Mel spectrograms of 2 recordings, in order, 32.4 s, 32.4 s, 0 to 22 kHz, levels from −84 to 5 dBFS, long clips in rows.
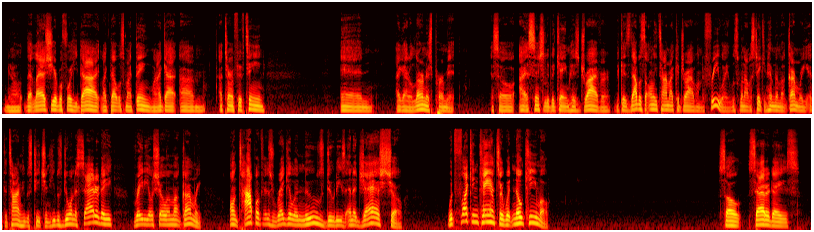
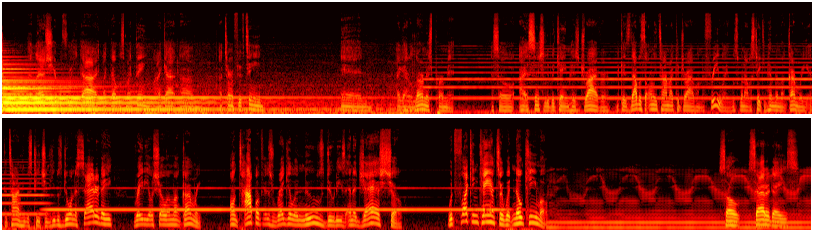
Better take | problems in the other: first | background music; very loud; throughout; 5 dB above the speech

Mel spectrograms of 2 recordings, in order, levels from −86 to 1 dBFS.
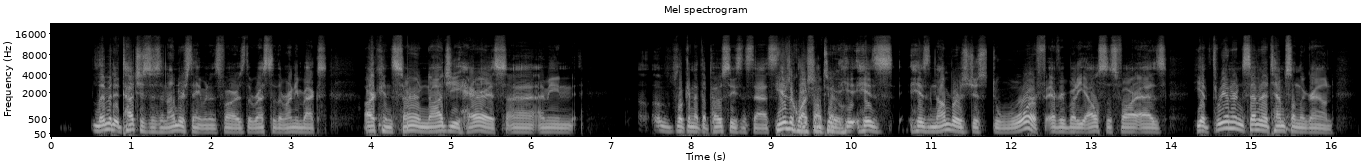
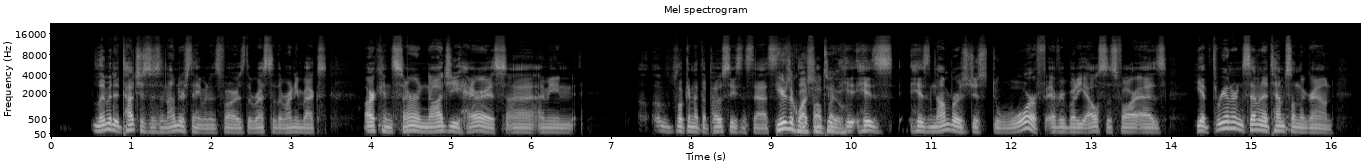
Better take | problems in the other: second | distortion; slight; 10 dB below the speech

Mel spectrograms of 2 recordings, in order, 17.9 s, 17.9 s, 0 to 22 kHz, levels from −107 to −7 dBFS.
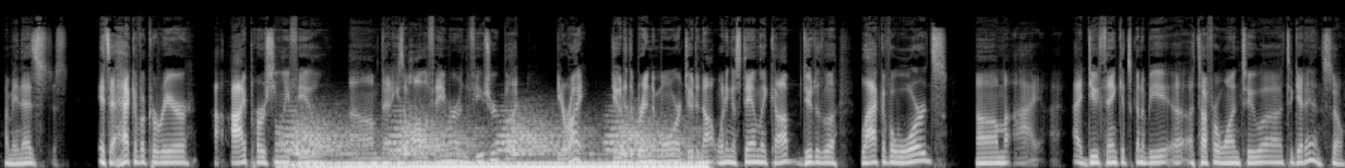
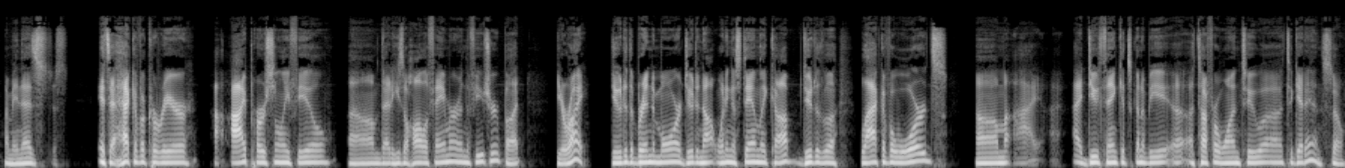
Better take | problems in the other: second | alarm; loud; from 3.5 to 9.5 s; peak 5 dB above the speech

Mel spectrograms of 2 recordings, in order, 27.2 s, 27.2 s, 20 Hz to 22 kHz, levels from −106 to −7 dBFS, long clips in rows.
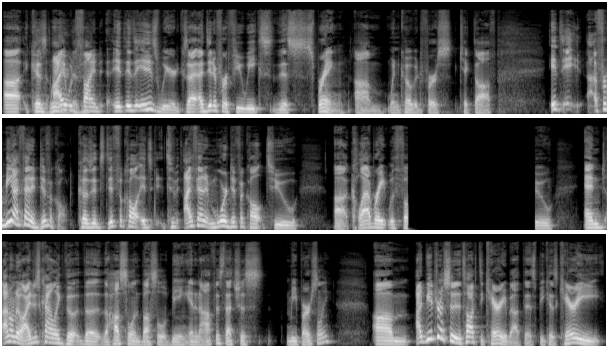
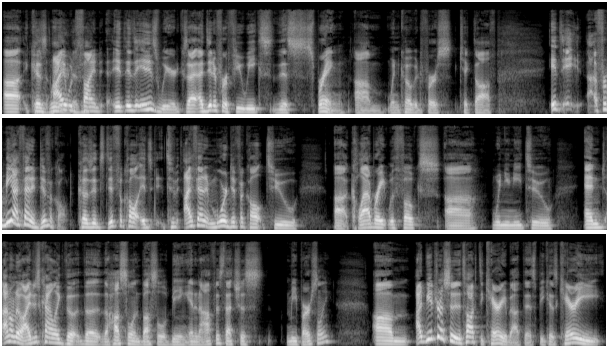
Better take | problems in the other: second | audio cutting out; at 15 s for 2 s

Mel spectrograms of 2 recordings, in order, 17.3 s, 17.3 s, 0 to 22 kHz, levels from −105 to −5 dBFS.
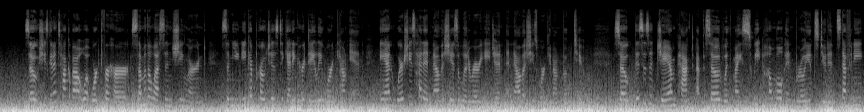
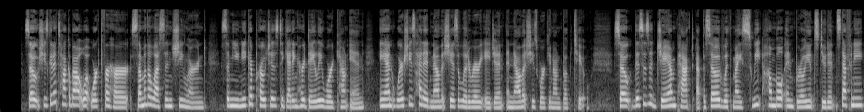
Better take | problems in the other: second | wind noise on the microphone; heavy; 3 dB above the speech

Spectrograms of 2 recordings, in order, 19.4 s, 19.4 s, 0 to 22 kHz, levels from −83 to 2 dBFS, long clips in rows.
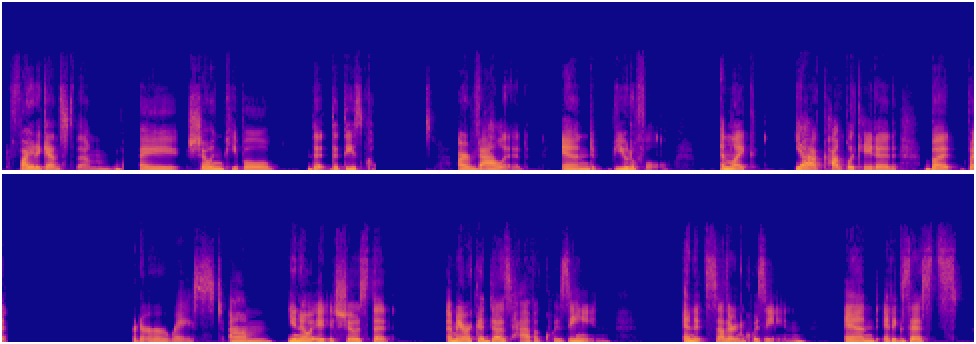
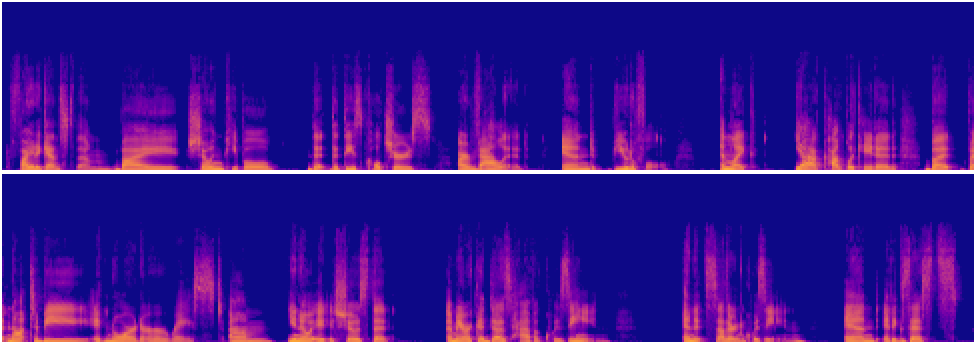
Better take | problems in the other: second | audio cutting out; at 1 s, at 3.5 s for 0.5 s and at 10 s for 1.5 s

